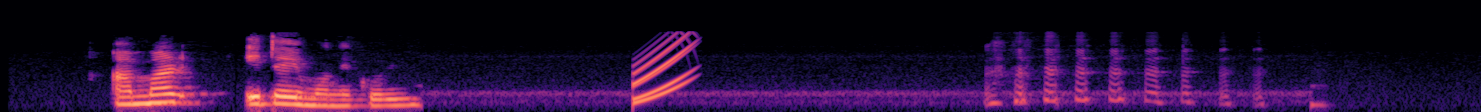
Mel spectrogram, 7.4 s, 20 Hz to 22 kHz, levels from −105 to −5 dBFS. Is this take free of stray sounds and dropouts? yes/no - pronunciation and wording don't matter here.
no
